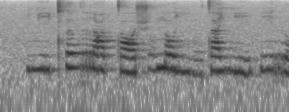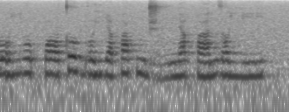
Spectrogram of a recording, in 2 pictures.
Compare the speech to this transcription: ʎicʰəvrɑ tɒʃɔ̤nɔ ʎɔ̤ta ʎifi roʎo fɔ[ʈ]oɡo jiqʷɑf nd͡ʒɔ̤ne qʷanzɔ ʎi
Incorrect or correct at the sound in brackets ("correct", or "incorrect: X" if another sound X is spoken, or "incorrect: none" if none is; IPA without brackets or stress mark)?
incorrect: t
